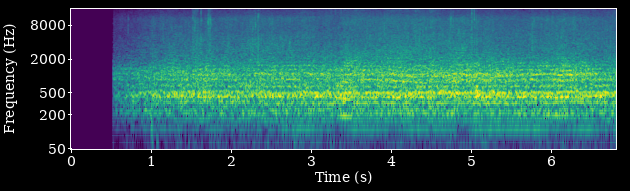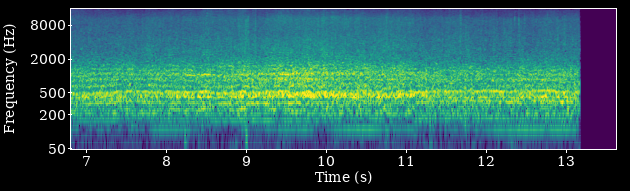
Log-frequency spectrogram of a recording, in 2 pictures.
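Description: A dense, steady hum of many bees buzzing together, droning without pause.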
